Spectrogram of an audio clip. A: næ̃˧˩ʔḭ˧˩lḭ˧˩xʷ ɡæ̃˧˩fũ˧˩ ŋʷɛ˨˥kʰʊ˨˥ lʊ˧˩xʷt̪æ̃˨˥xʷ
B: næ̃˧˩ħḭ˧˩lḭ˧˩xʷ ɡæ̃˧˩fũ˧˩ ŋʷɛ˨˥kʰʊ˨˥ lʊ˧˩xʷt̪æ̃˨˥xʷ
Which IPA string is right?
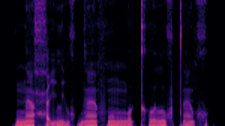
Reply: B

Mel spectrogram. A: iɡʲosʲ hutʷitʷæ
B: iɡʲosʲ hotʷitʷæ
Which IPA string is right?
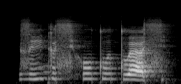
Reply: A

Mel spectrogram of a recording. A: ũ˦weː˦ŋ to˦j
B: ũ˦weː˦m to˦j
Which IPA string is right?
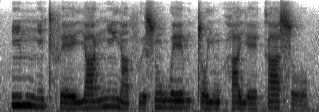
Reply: B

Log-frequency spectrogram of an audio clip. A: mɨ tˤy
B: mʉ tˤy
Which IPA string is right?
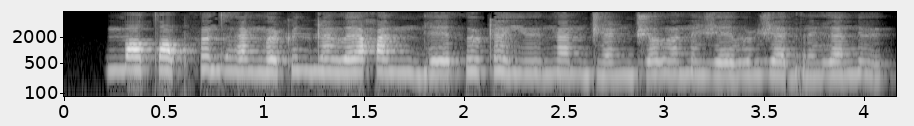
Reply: B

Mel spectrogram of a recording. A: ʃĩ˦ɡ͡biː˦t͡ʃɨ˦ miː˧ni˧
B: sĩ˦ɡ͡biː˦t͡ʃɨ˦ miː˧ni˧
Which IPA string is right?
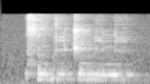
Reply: B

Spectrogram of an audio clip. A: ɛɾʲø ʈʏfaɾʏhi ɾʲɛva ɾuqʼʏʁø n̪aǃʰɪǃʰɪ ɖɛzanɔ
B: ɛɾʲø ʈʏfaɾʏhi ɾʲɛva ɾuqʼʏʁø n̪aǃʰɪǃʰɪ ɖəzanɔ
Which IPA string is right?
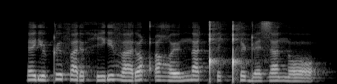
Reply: A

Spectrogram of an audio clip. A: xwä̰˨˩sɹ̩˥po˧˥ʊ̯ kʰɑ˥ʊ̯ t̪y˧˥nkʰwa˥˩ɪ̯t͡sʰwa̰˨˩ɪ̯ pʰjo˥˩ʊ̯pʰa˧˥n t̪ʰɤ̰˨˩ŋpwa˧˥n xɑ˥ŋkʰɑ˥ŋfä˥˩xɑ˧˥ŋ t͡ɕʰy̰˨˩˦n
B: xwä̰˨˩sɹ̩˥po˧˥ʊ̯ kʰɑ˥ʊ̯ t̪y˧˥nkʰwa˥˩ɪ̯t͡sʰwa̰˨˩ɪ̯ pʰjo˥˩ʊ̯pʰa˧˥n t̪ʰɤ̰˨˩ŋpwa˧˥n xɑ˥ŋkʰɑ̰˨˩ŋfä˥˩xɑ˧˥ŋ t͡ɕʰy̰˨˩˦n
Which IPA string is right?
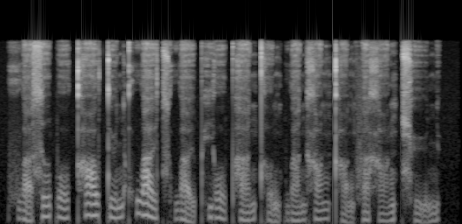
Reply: B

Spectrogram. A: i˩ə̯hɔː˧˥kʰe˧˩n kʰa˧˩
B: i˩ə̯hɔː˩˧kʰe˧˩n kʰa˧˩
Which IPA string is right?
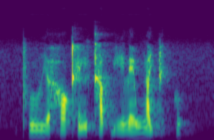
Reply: A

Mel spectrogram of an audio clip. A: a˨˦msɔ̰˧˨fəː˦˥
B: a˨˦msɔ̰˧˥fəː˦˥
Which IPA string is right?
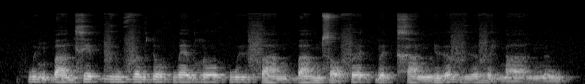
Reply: A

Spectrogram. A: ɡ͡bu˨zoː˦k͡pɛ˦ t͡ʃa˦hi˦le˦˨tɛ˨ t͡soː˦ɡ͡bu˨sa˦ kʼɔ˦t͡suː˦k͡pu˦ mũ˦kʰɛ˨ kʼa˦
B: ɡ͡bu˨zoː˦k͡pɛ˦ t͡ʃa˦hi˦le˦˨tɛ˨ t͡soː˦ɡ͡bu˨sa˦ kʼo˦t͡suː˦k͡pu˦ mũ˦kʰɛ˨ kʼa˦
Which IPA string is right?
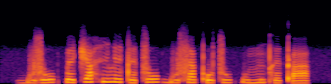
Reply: B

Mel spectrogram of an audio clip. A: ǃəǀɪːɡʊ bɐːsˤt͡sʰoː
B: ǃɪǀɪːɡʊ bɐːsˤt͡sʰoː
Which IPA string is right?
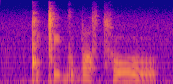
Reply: B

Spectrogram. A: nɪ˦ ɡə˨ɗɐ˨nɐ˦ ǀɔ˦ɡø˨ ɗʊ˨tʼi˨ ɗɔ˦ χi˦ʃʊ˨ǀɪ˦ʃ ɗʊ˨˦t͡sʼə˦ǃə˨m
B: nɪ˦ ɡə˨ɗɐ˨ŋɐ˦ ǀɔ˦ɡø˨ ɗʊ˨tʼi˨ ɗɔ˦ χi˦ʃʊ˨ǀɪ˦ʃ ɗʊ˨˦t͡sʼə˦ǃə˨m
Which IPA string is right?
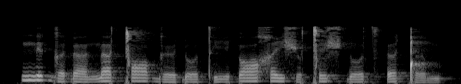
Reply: A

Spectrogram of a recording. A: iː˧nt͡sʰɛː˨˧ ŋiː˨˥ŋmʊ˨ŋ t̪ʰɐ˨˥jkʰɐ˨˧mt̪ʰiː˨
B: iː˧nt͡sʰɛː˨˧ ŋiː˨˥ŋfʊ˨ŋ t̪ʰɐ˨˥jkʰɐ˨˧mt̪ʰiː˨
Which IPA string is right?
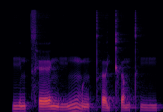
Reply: A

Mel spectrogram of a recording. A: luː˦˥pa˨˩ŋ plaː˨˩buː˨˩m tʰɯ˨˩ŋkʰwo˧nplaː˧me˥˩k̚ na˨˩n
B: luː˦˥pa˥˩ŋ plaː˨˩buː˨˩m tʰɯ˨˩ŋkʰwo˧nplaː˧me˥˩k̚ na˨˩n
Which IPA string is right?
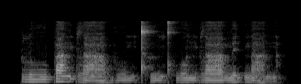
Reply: B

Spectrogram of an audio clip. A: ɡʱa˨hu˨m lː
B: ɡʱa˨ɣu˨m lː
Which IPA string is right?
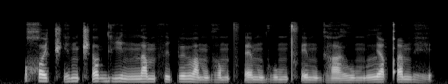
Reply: B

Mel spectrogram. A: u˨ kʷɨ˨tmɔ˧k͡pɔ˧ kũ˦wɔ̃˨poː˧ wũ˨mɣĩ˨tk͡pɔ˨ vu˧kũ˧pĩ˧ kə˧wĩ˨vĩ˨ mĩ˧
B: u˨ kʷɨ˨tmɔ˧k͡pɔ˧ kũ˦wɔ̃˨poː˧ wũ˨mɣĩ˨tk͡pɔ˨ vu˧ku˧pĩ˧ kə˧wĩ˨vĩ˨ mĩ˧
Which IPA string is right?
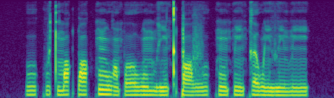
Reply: A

